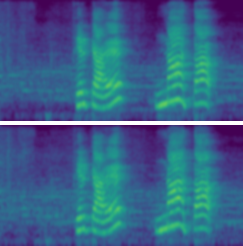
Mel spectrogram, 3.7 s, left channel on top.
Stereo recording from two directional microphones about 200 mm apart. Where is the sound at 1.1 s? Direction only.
40° left (ahead or behind).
